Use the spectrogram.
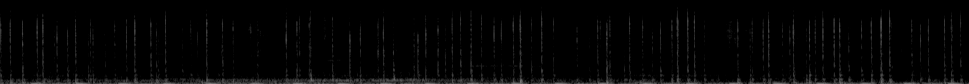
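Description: Long fingernails tap rapidly on the front cover of a held-up blue hardcover book with a glossy paper dust jacket. The taps are quick, crisp and dry, with sharp bright clicks that stop almost instantly, running in a steady, slightly uneven patter over a low, soft background rumble.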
